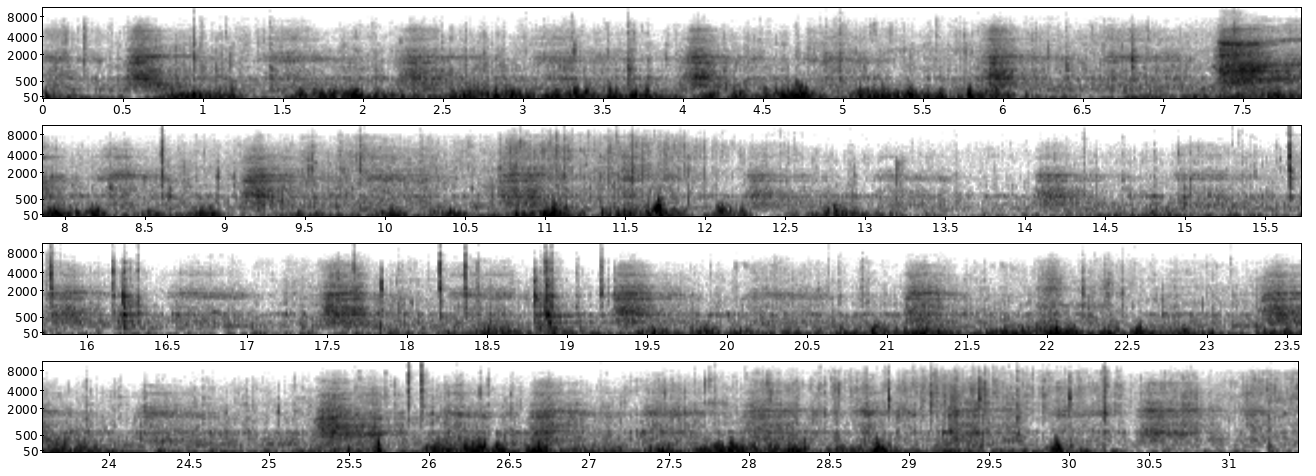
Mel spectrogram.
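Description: Mountain bike riding down a rough, rutted dirt trail: irregular knocks and rattles from the bike over bumps, with low rumbling jolts, easing off for a few seconds around the middle.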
